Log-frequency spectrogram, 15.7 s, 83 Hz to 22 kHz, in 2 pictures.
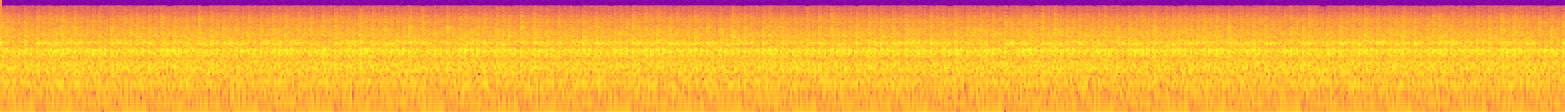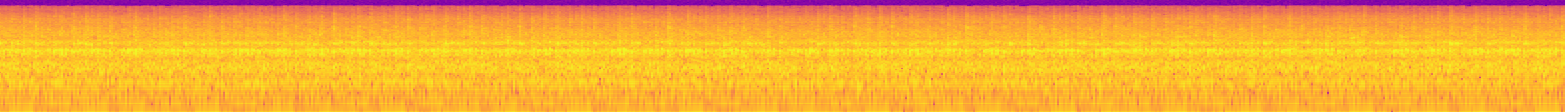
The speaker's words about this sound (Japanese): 続きまして、2日目の朝一で乗りました只見線のキハ40の音を聞いてもらいたいと思います。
